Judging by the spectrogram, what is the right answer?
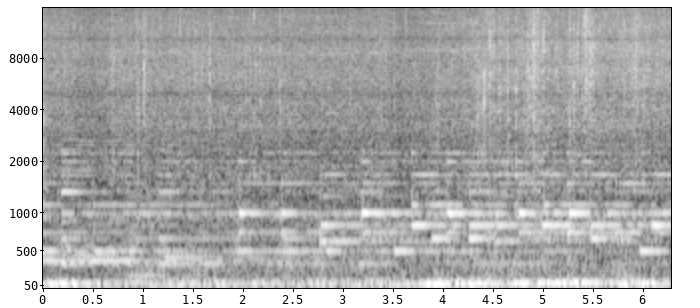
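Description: Green beans and carrots sizzling steadily in hot ghee in an enameled Dutch oven, with a wooden spoon stirring them in the second half, over soft background music.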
